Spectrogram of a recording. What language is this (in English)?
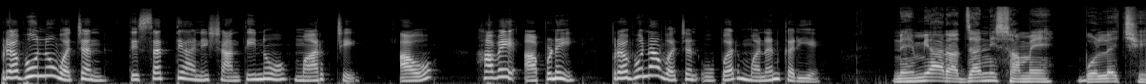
Hindi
